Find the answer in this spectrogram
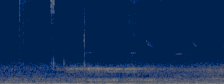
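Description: Quiet outdoor background sound: a low steady rumble, a few faint clicks, and a faint steady high tone that starts about a third of the way in.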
